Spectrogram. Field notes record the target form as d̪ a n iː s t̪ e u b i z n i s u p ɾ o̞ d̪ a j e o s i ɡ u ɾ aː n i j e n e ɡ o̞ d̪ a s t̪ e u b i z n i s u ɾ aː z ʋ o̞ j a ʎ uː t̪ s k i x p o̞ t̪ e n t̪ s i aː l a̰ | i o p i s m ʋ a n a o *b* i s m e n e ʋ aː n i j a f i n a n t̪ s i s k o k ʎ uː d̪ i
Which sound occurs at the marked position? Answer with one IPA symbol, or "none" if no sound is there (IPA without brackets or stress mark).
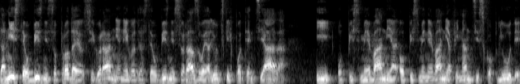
p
